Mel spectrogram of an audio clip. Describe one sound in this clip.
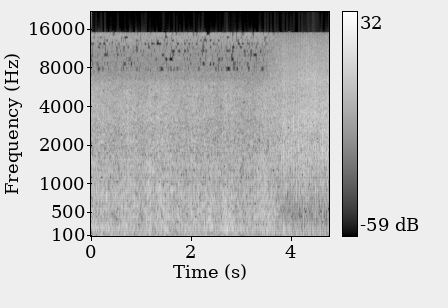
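Aircraft engines and rotors roar loudly close by.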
